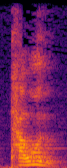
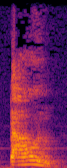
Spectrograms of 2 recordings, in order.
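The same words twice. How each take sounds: No difference in how they are said.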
